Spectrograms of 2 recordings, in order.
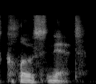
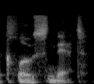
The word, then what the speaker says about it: close-knit: You can also describe a group as close-knit. Here's what truly matters. The K in knit is silent, and the phrase requires the verb to be, as in they're close-knit.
